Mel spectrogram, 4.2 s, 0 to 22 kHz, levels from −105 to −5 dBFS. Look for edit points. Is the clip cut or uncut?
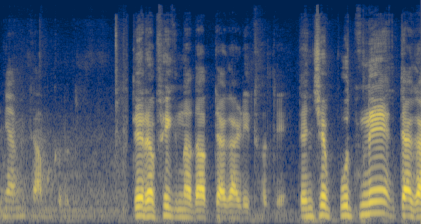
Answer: cut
